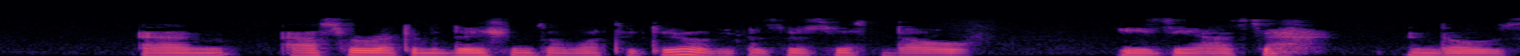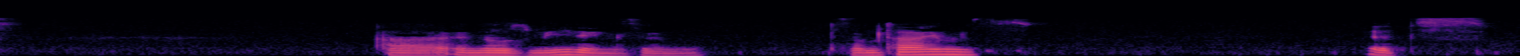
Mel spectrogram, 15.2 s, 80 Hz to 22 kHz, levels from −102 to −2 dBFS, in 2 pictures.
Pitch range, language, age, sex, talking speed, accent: 120-135 Hz, English, 20-39, male, 90 wpm, American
